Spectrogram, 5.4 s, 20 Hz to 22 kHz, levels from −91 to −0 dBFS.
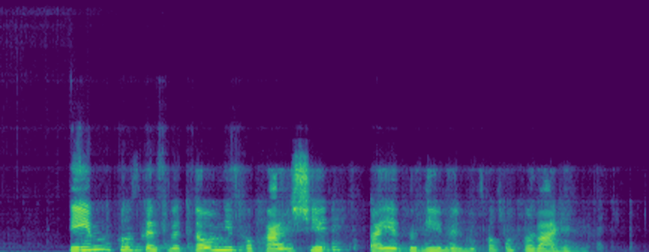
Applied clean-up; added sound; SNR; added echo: neural mask model DeepFilterNet 3.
